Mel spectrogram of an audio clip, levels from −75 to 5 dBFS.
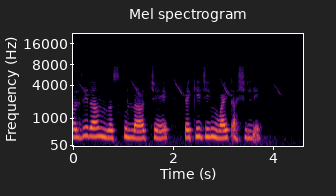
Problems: constant background noise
